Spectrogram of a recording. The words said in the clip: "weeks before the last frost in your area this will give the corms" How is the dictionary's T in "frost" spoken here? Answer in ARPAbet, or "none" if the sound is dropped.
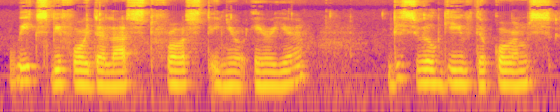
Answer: T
